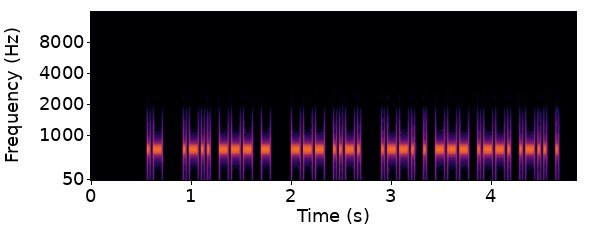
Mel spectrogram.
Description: Morse code, heard as a keyed tone, about 40 wpm, 700 Hz. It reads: A LOT OF PEOPLE
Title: Sets of 4 Words 40wpm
